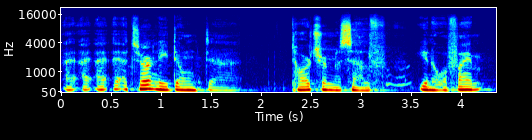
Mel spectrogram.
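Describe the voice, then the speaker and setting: A man, a piper on a panel, speaking modestly and calmly with stammered starts. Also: on the high side, moderate pace, husky. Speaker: Irish piper, panel guest. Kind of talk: casual panel conversation.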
